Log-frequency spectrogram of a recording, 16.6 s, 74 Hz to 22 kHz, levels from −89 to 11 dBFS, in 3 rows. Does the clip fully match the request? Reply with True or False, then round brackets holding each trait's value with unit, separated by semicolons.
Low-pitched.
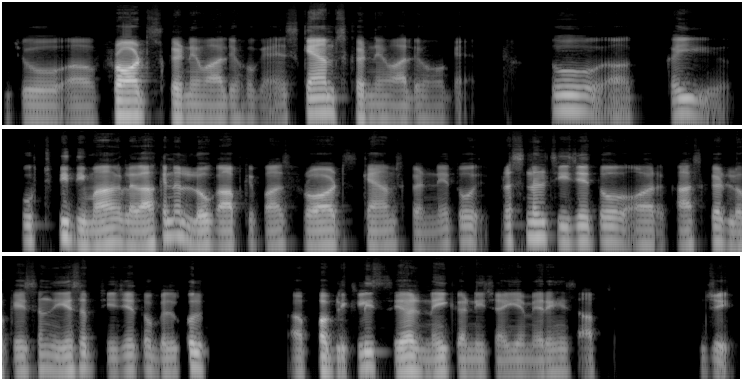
True (105 Hz)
